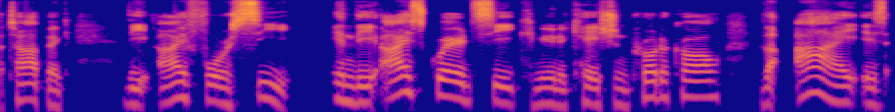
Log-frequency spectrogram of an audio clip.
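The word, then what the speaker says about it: I²C: Well, in English, that's actually pronounced I squared C.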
